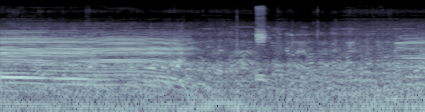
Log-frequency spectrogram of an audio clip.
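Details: Young heifer calves for rearing at Pochampalli cattle market: a long, steady moo with rich harmonics for almost three seconds, then it fades into bargaining voices, traffic and a short sharp clatter.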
